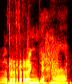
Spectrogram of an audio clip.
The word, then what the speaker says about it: Rangahat: You have to roll the R, right? Rangahat.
